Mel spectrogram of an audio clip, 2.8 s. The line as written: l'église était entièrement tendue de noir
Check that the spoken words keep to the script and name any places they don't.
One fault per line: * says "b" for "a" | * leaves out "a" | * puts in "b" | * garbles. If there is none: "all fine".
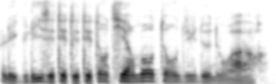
* puts in "était"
